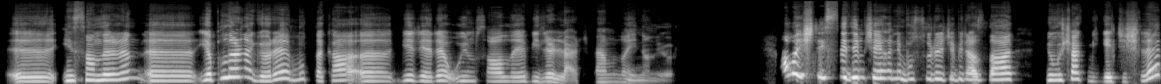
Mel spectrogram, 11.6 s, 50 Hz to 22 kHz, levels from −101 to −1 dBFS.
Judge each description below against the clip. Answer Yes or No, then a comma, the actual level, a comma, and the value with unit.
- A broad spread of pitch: Yes, wide, 6.6 semitones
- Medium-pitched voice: No, high, 245 Hz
